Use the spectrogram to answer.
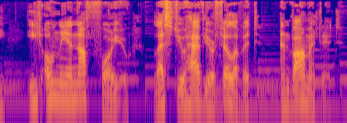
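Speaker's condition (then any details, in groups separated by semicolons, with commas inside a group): No condition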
